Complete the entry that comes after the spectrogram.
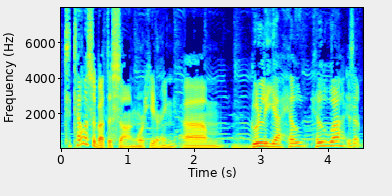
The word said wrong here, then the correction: Gulia Hilu: am I pronouncing that right? – Gulia Hilu. This is a folk song from Iraq.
